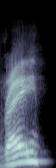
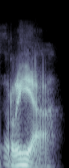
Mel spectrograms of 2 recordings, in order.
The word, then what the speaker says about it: Ra: These days, I mostly say Ra, but in the Ramessid era, so around the time of Ramesses II, we do have the cuneiform letters from the Hittite kingdom, which address Ramesses by name. And obviously his name includes the word Ra. And the way they spell it, or the way their syllable writing conveys it, is Ria.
